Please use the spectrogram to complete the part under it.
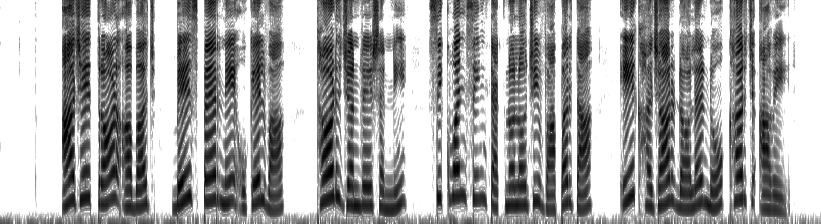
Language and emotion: Gujarati, neutral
